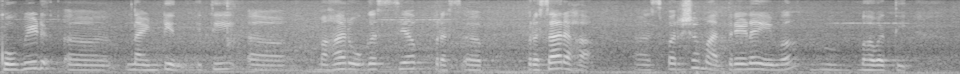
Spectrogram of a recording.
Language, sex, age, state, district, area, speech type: Sanskrit, female, 30-45, Maharashtra, Nagpur, urban, spontaneous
